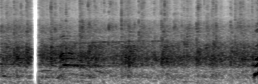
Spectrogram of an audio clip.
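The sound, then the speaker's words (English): A large crowd rises and claps and cheers steadily as a hand clap of praise to Jesus, a dense, continuous wash of applause with a brief cut near the start and a voice rising at the very end. “If you're thankful, why don't you rise to your feet? Give Him a hand clap of praise.”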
